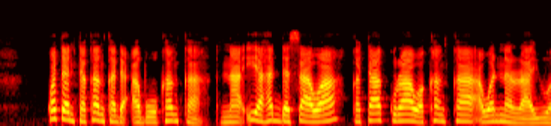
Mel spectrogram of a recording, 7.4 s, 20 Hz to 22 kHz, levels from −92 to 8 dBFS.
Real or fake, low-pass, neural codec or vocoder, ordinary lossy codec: real; none; none; none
